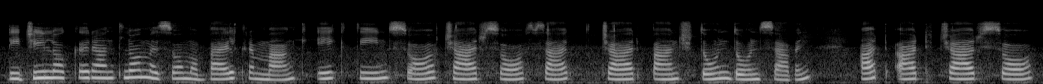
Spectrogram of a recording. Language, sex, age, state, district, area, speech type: Goan Konkani, female, 18-30, Goa, Salcete, rural, read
